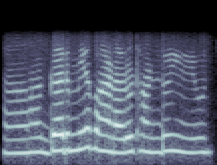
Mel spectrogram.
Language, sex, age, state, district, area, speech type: Dogri, female, 18-30, Jammu and Kashmir, Reasi, rural, conversation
